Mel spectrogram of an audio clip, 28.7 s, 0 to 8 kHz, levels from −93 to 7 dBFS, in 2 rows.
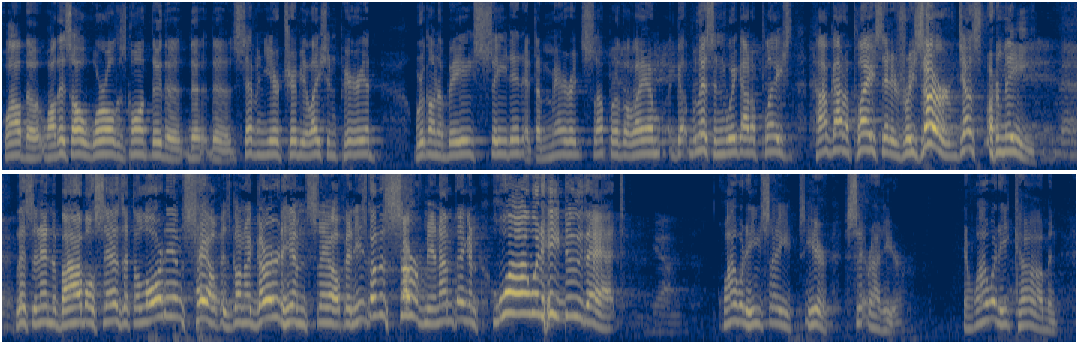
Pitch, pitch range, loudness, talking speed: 205 Hz, 190-245 Hz, -28 LUFS, 180 wpm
